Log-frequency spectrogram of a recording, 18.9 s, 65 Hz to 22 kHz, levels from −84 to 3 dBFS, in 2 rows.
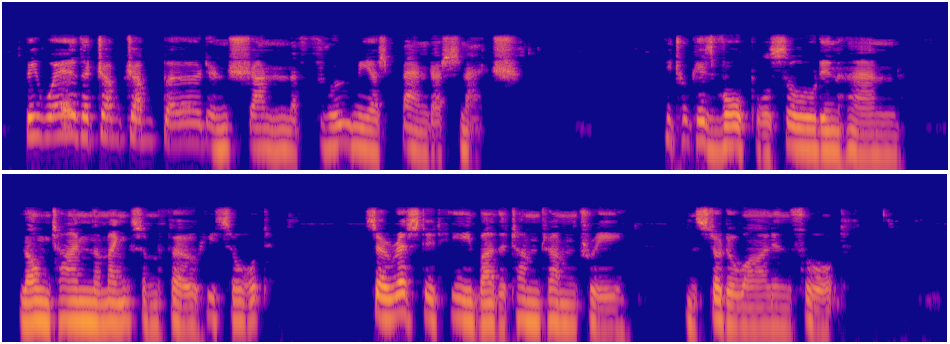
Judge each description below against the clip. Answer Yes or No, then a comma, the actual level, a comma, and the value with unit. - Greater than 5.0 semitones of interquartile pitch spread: No, average, 3.7 semitones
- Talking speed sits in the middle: No, slow, 115 wpm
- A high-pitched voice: No, low, 135 Hz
